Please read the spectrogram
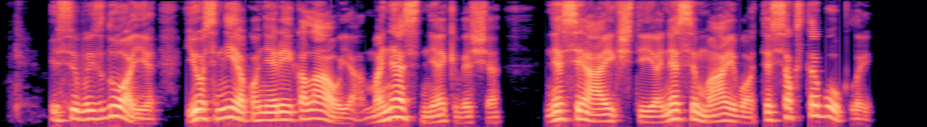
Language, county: Lithuanian, Kaunas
